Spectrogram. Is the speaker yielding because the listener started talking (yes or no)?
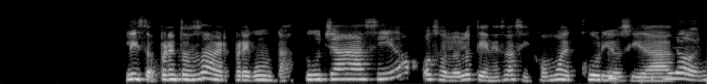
yes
